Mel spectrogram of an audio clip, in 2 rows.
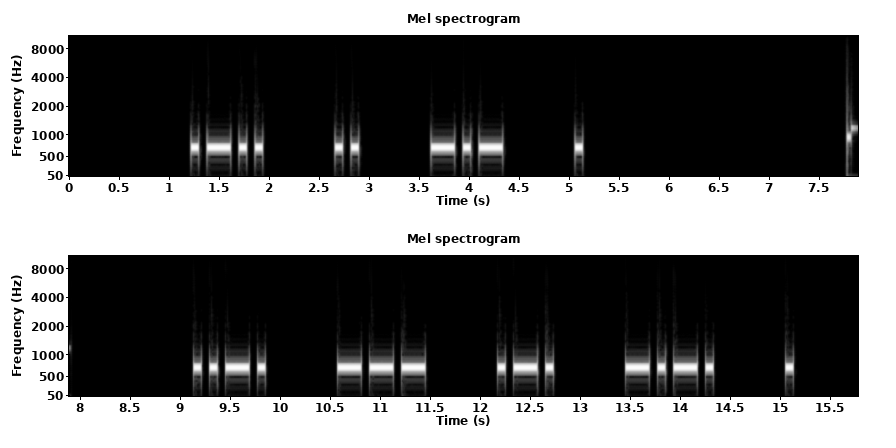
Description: Morse code, heard as a keyed tone, about 15 wpm, spaced as for 9 wpm, 700 Hz. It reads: LIKE FORCE
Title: 3x Character Spacing - Top 500 Words - 15wpm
